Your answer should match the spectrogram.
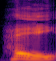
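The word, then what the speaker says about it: ה: means life and hey pronounced hey h-e-y means behold so behold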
